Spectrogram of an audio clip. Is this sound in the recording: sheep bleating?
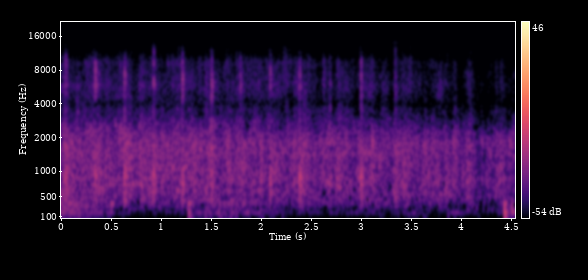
no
